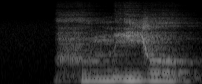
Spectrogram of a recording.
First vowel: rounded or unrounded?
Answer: rounded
